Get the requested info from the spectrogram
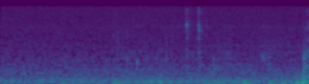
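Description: Near silence: room tone with a few faint clicks from a computer keyboard and mouse in the second half.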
